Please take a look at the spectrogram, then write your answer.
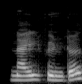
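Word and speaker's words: Klinefelter: 87 क्या कह रहे हैं, which of the following chromosomal anomalies is a commonly found in नाइल फिल्टर syndrome. ठीक है, नाइल फिल्टर बोलते हैं, इसमें के साइलेंट रहता है।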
